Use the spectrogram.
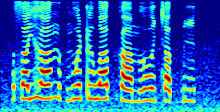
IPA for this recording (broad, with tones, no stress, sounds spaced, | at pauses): s a˧˥ j ɣ aː˧˥ n ə˨˩ k̚ n u˧ ə̯ ʈ ɨ˧ w aː˦˥ t̚ k aː˨˩ m l u˨˩ ə̯ c a˨˩ t̚ ɓ i˨˩ t̚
